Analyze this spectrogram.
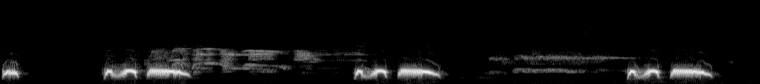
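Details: Repeated low 'thổ thúc gù' phrases of a spotted dove used to provoke wild doves, four phrases about every 2.5 seconds, each a double wobble then a held coo, with faint higher calls in between.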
